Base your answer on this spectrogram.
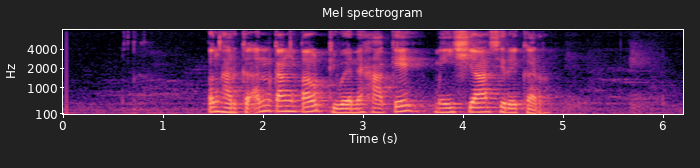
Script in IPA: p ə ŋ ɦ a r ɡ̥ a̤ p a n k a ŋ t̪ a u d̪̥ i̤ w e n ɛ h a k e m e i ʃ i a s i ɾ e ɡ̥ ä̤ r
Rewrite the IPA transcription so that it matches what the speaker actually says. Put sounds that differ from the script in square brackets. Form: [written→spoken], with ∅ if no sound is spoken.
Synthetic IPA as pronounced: p ə ŋ ɦ a r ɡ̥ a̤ [p→ʔ] a n k a ŋ t̪ a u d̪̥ i̤ w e n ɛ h a k e m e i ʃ i a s i ɾ e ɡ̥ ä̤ r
